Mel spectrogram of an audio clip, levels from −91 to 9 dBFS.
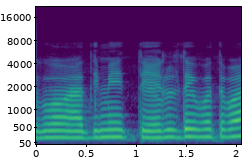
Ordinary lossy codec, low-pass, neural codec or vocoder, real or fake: none; none; none; real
